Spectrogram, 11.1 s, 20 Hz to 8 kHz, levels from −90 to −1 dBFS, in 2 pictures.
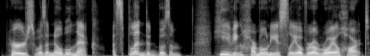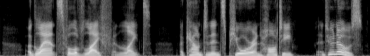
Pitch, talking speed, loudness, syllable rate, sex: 195 Hz, 155 wpm, -19 LUFS, 4.7 syllables/s, female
